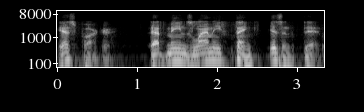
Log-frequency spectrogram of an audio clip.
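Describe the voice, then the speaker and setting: An actor playing a methodical, authoritative police captain who lays out a murder case deliberately, in old-time radio mystery style. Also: male voice, on the low side, lively intonation, bright, forceful tone, husky, exaggerated voice. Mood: explanatory, grave.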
